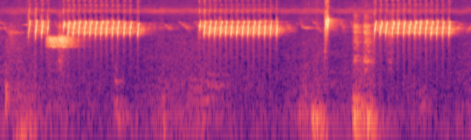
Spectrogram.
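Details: Dense, sharp "Brem Ciblek Gunung" phrases from a plain-throated sunbird. Three fast, high rattling trills of even notes run over a second each, separated by short gaps with a quick chirp and soft low knocks.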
